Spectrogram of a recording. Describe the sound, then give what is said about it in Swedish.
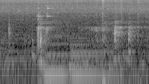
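Soy sauce simmers with mushrooms in a pan, giving a faint, steady sizzle with a few light clinks of a utensil against the pan. “Nu kan du hälla lite soja. Ja. En tesked kanske. Den hemliga sojan som vi inte har pratat om. För det där är en matsked. Jag vet.”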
